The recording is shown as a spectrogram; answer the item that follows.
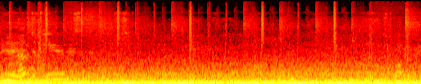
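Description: A car driving along a road through rolling countryside near Bromfield Swamp in the Atherton Tablelands, a continuous loud low engine and road rumble heard from inside the vehicle, with a voice speaking briefly near the start.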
